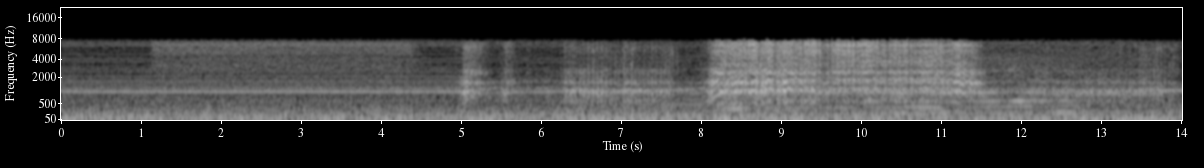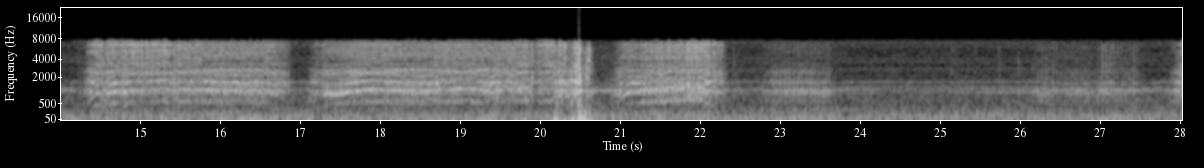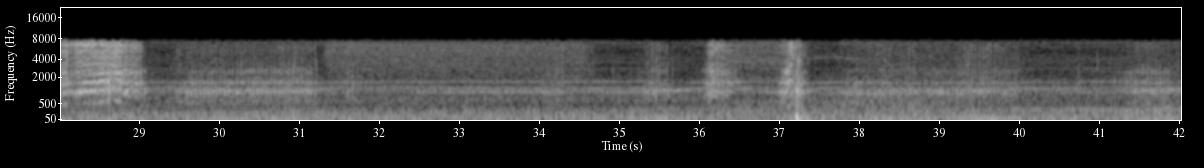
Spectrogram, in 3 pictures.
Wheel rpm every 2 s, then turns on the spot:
0, 0, 10, 30, 140, 100, 30, 110, 100, 160, 100, 40, 0, 30, 60, 20, 0, 10, 20, 30, 10.
12-14 22-24 28-30 38-42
